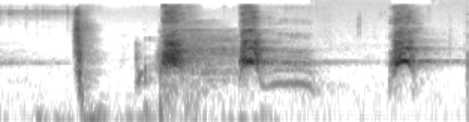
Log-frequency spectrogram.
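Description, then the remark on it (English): A puppy lets out a string of short, sharp, high-pitched barks and yips, four or five in irregular bursts, loud, with brief pauses between them. “Bad puppy dog.”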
